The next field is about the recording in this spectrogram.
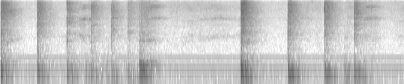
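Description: A ball bounces repeatedly on a hard surface in sharp, irregular thuds, a quick run of bounces followed by a short pause and a few more, with no voices.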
